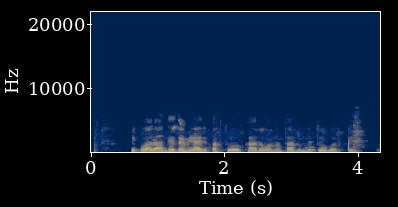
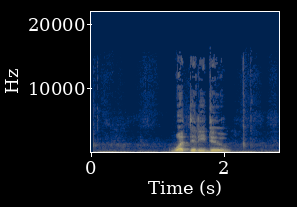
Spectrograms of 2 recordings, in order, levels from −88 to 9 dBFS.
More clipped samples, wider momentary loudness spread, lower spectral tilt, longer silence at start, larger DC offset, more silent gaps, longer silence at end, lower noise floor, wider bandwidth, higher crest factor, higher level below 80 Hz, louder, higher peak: neither; first, 11 LU vs 8 LU; first, -9.5 dB/octave vs -7.5 dB/octave; first, 0.6 s vs 0.1 s; neither; neither; first, 0.3 s vs 0 s; first, -71 dBFS vs -43 dBFS; second, 5.8 kHz vs 15.5 kHz; about the same, 16 dB vs 18 dB; second, -74 dBFS vs -40 dBFS; second, -27 LUFS vs -22 LUFS; second, -10 dBFS vs -6 dBFS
